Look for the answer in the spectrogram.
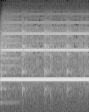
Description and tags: Scream Guitar Feedback
Short and high pitched guitar screech.
feedback, distortion, guitar, scream, guitar-feedback, noise, lofi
